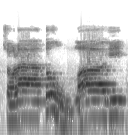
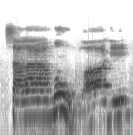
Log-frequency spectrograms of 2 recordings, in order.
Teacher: jadi lamnya itu ditebalkan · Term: lam tafkhim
